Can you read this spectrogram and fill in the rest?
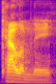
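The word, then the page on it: calumny: au Australian English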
